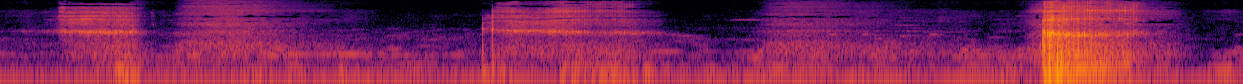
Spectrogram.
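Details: Snoring: three rough, noisy breathing sounds about two and a half seconds apart, with softer breaths between.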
